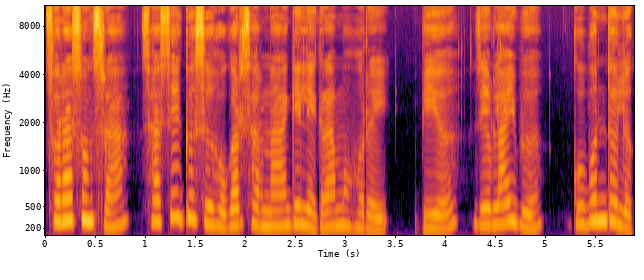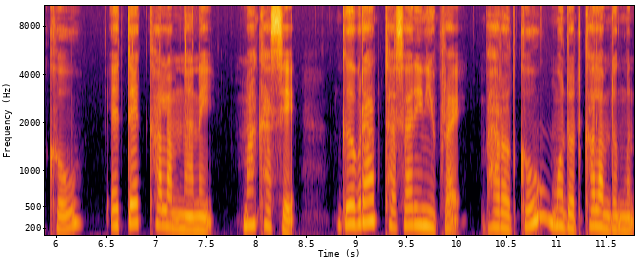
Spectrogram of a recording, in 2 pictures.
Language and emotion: Bodo, neutral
